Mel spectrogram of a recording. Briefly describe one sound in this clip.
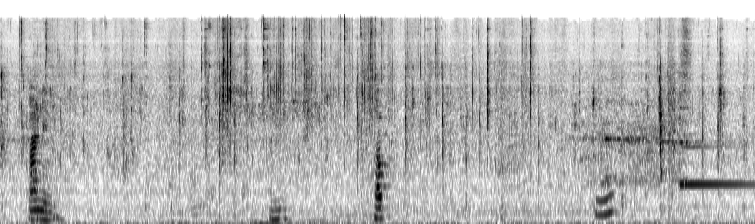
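A young boy chews and smacks his lips while eating.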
